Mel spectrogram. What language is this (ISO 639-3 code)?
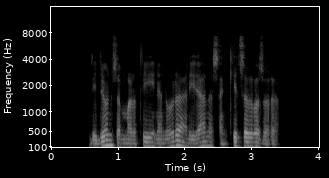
cat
